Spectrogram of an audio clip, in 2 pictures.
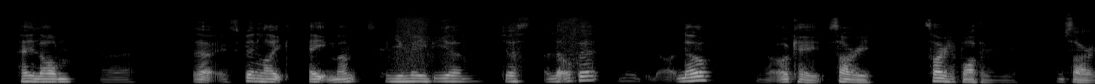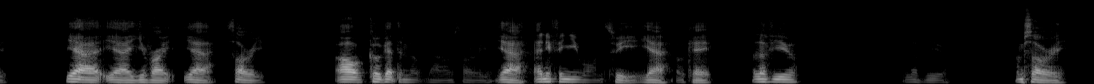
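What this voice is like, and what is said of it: Impression of Davey. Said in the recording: “your best impression of Davey”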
